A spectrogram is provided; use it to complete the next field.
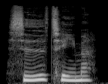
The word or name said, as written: sidetema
